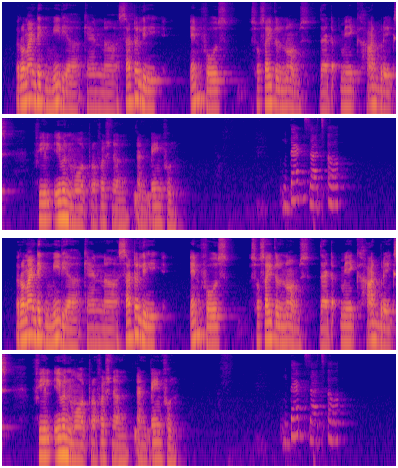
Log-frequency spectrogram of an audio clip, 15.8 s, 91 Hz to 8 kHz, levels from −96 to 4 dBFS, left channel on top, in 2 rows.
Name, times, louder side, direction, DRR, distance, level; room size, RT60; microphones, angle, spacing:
voice 1, 0.3-3.3 3.8-4.5 5.0-8.0 8.5-11.4, right 3 dB, 40° right, 0.7 m, -32 dB
voice 2, 10.5-10.9 13.0-13.1 13.4-14.6, left 1 dB, 50° left, 1.7 m, -45 dB
25.0 x 11.5 x 9.2 m
head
